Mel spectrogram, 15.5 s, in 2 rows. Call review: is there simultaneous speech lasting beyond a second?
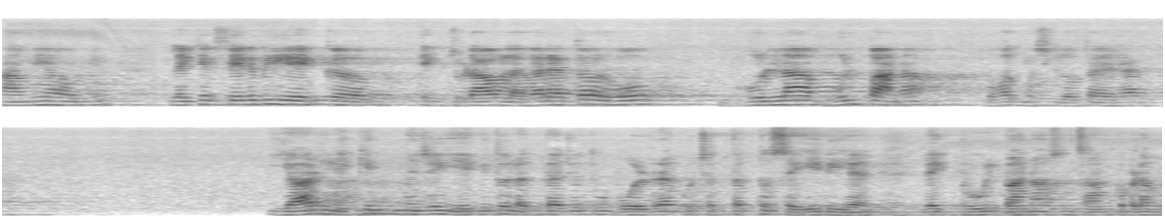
No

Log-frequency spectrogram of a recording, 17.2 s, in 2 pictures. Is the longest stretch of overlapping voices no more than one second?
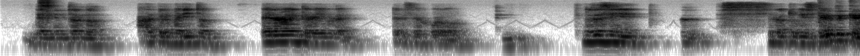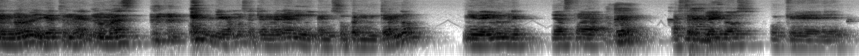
Yes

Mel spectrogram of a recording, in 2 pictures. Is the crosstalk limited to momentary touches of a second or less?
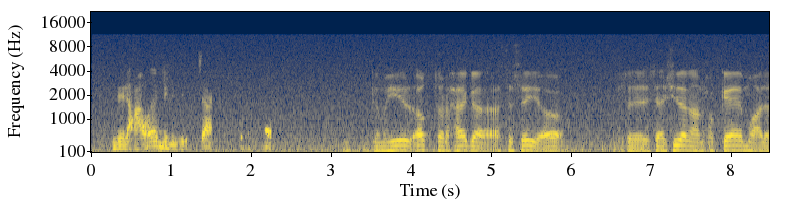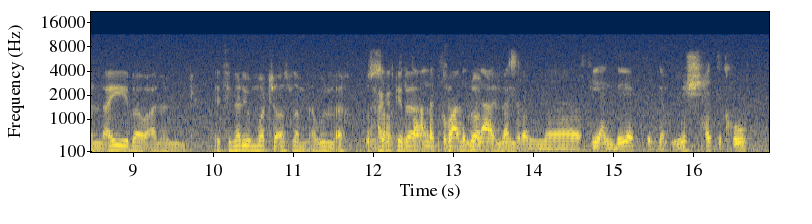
No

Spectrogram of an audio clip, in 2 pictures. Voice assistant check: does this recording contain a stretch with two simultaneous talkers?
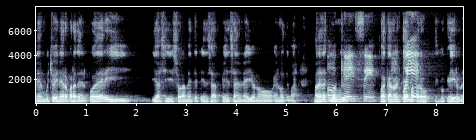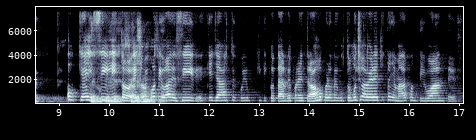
Yes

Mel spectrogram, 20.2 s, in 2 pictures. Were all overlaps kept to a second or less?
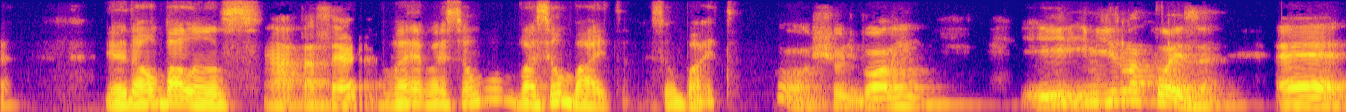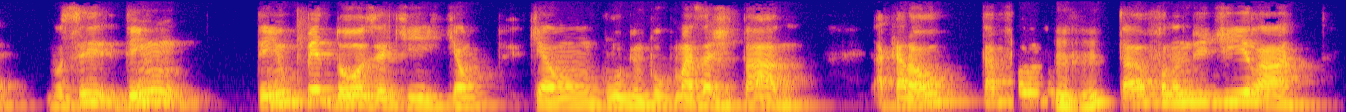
Yes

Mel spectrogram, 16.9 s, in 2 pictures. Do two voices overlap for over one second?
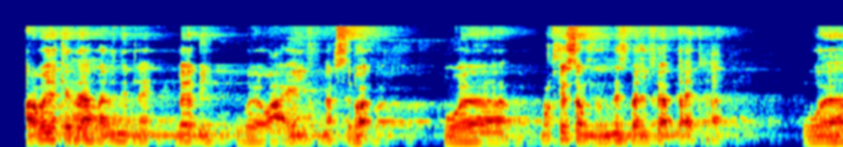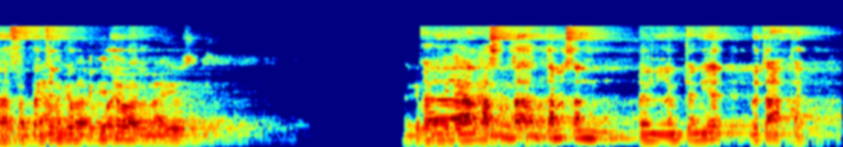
Yes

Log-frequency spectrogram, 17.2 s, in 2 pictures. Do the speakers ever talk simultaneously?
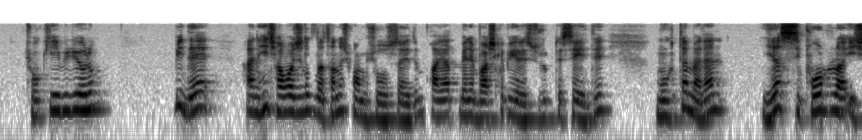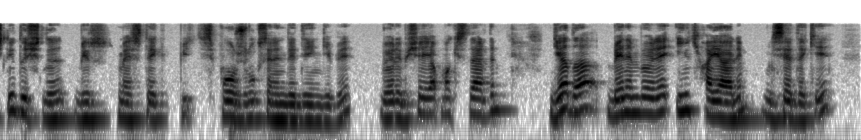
No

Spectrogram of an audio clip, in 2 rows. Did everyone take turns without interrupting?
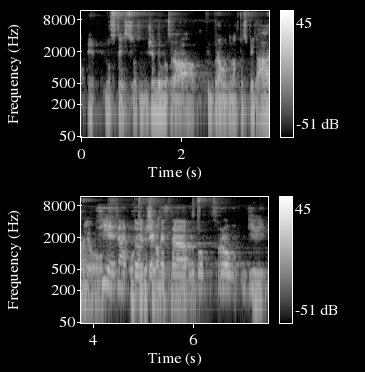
No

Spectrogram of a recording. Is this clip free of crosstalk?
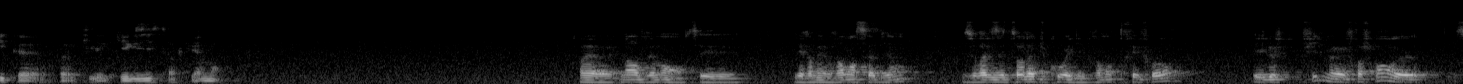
Yes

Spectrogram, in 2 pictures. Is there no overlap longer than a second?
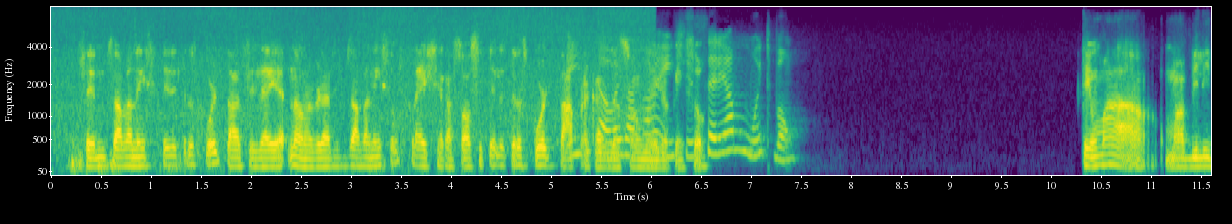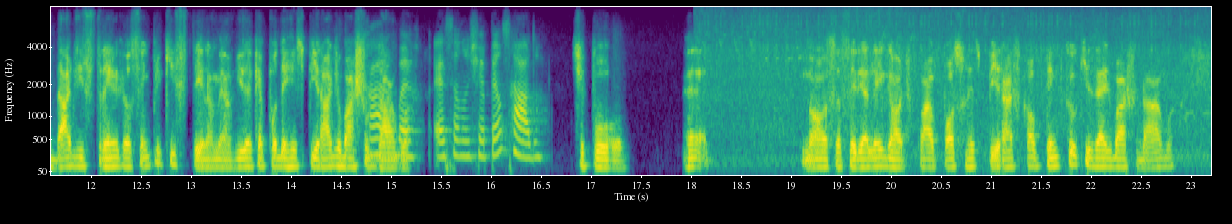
No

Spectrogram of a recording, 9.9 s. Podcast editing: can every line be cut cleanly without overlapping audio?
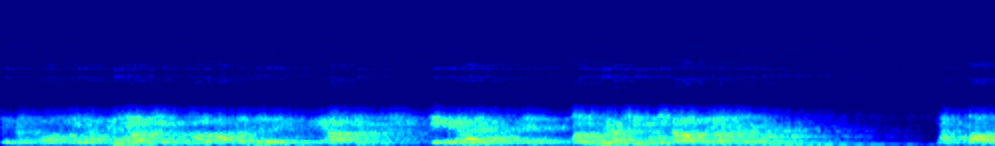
No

